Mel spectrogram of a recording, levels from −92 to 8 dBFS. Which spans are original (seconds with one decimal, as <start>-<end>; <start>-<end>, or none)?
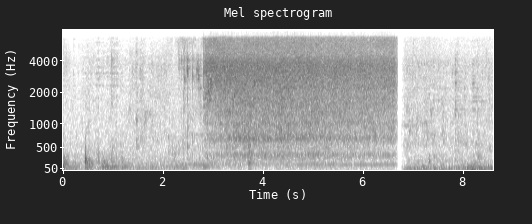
0.0-5.8; 7.4-8.6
